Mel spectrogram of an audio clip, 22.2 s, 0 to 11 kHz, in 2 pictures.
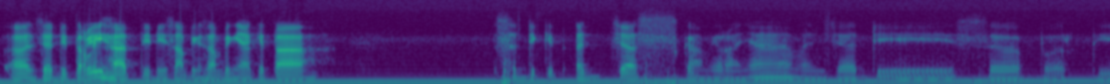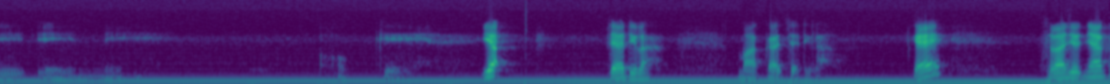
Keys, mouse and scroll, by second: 3.1 click, 4.6-5.7 scroll up 1, 5.7-15.9 middle drag, 15.9 click, 18.9 click, 19.5 click.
